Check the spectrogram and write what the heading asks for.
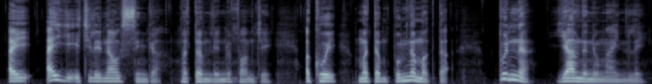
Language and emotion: Manipuri, happy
